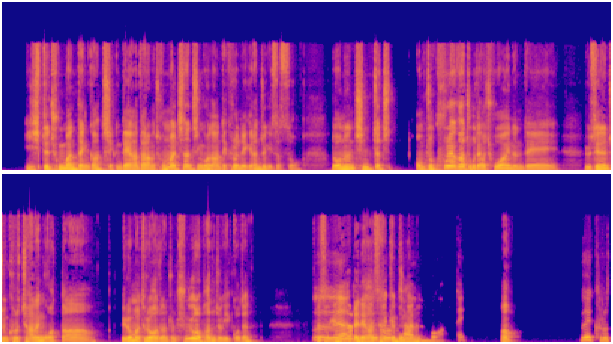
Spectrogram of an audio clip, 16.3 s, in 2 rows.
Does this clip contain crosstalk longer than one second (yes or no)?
yes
